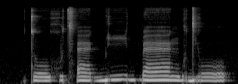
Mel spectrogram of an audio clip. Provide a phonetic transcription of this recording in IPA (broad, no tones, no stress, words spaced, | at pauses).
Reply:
toːxʷət͡sʼæː ɡ͡biːd ɓæːŋɡodjoː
